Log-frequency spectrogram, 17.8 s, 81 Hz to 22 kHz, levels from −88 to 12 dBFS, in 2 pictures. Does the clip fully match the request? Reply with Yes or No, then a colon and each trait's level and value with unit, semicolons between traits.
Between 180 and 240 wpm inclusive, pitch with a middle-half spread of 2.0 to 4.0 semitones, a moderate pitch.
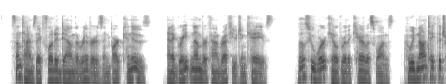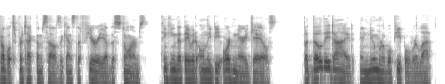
No: average, 190 wpm; average, 3.3 semitones; very low, 95 Hz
